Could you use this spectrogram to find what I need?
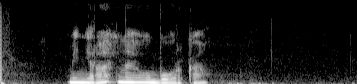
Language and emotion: Russian, neutral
